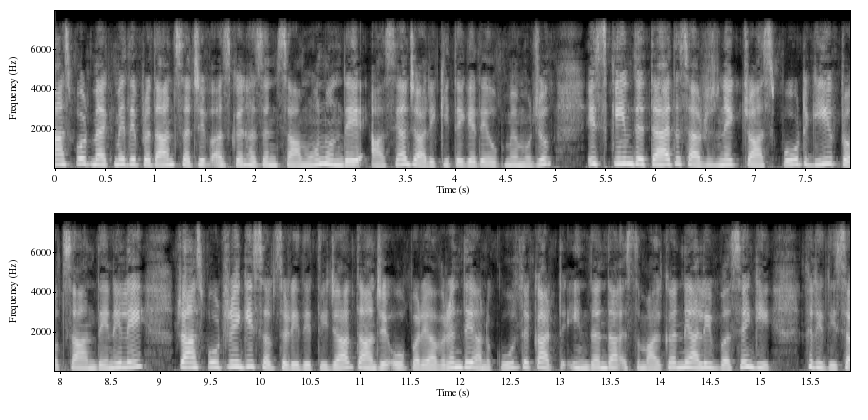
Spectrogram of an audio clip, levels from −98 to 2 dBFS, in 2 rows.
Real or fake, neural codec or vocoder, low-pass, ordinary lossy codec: fake; codec, 16 kHz, 4.8 kbps, FACodec; 7.2 kHz; none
